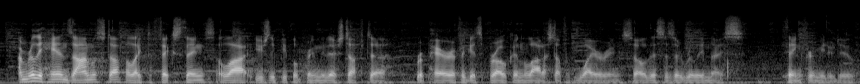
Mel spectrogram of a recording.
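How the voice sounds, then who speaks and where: A very fast man's voice in an American accent, very deep and low, over music in the background. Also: ordinary pitch variation. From Michigan, US Midwest. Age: 30s. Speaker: avionics wire technician. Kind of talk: interview answers. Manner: casual, hesitant with fillers.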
